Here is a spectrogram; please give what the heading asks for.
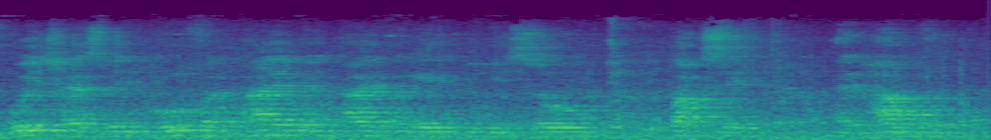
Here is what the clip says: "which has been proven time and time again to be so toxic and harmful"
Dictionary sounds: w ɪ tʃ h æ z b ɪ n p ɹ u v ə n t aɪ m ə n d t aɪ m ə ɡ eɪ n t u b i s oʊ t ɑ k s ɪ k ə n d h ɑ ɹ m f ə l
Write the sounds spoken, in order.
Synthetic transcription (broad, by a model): w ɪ tʃ h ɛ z b ɪ n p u f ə t aɪ m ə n t aɪ m ə ɡ eɪ n t u b i s oʊ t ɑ k s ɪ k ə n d h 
